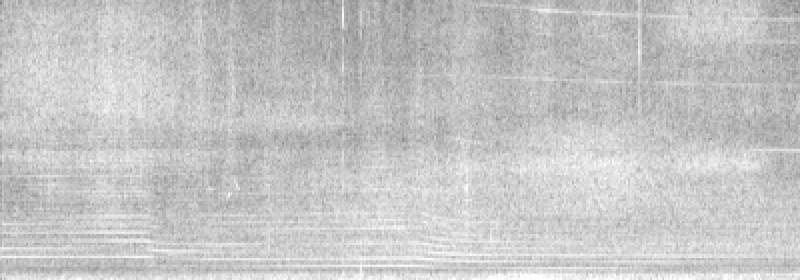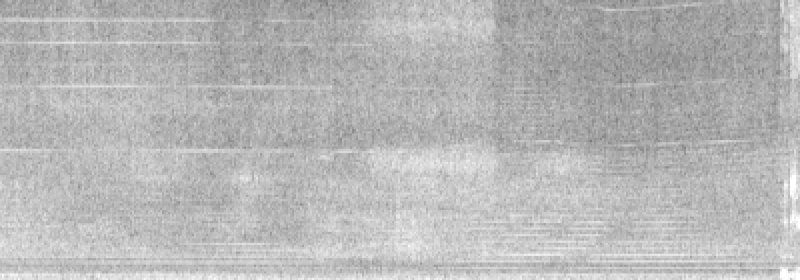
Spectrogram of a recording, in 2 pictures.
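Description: HobbyKing Super G RC autogyro's electric motor and pusher propeller whining faintly and steadily in flight overhead. The pitch steps down about a second and a half in and again around four seconds in, then rises a little about thirteen seconds in.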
